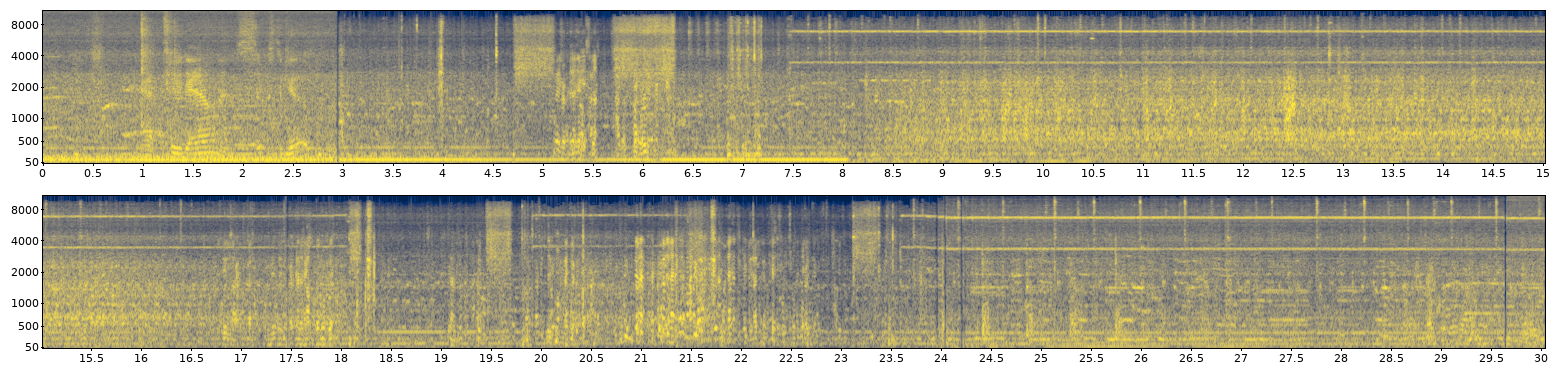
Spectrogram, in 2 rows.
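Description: Valve seat machine running, its single-blade radius cutter spinning in a cylinder-head valve seat to take a little more off, so that more of the 30-degree angle shows. A steady low hum for the first several seconds, then a thin high whine that drops out for a few seconds past the middle and comes back.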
